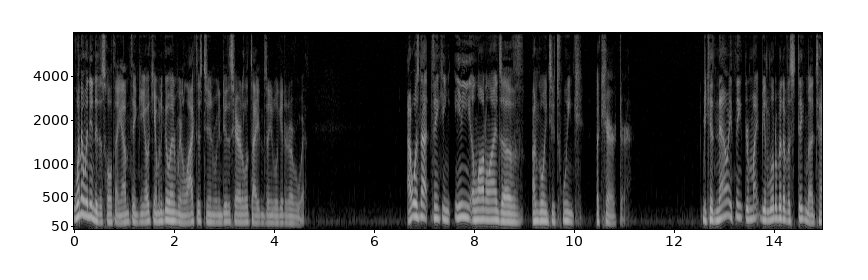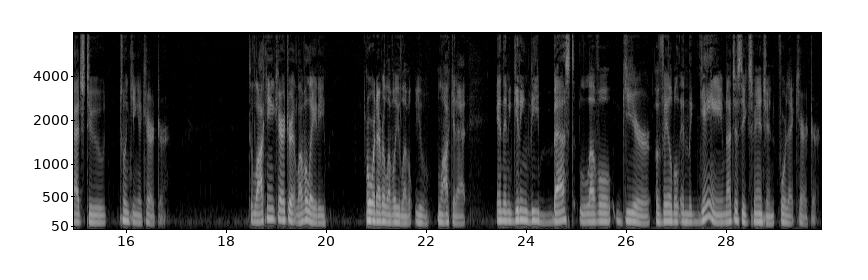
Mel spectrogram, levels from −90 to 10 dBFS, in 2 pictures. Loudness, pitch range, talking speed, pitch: -31 LUFS, 115-140 Hz, 205 wpm, 125 Hz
